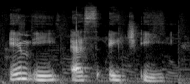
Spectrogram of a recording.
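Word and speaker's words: Meshe: In the midst of this migration, my family decided to change the spelling of our last name from M-E-S-H-E to M-E-C-H-E, as well as the pronunciation from Mesh to Michi.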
